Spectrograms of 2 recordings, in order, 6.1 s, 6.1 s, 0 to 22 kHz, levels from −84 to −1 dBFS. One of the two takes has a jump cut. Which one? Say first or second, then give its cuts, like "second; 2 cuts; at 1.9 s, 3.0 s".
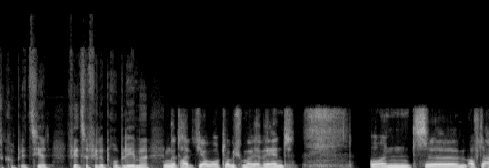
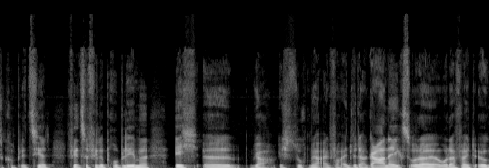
first; 1 cut; at 2.0 s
